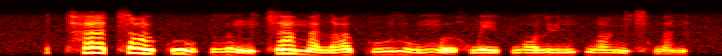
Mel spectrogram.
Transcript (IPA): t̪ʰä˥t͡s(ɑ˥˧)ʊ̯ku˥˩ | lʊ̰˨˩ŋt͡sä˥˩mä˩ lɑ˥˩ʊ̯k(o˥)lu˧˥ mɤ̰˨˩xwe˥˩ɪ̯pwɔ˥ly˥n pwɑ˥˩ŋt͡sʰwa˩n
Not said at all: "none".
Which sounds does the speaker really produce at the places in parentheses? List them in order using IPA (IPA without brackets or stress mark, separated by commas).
ɑ˥˧, u˥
